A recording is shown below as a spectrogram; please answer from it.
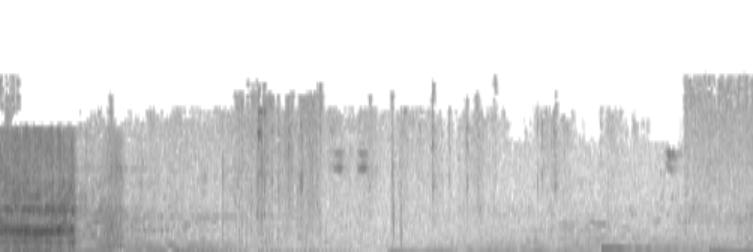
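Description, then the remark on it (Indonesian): A horse gives one loud, close whinny in the opening second, then falls quiet while a soft, steady background hum and faint patter carry on with no voices. “Asma menikah dengan Zubair bin Awam, seorang pemuda dari kalangan biasa yang tidak memiliki harta kecuali seekor kuda.”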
